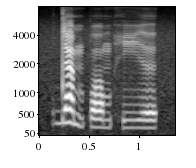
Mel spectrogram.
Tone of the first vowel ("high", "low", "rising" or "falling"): falling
